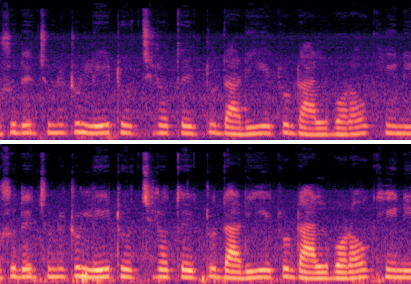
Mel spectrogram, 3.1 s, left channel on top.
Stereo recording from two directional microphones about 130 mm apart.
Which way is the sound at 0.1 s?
20° right (ahead or behind).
